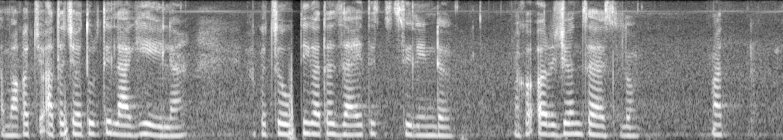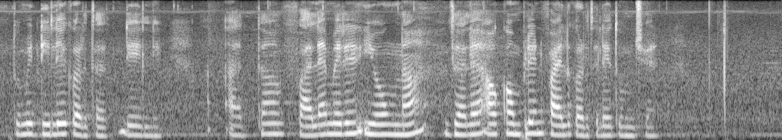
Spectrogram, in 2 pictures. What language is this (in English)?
Konkani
